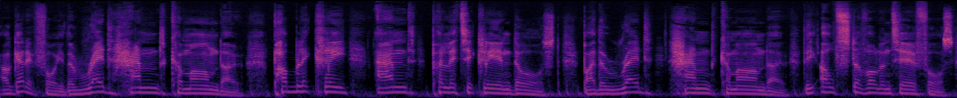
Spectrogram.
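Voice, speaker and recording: A man's voice: mid-range voice, no room sound. Impassioned male talk radio host. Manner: impassioned, indignant, emphatic repetition. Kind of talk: opinionated talk radio monologue. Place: radio studio. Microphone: studio microphone.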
